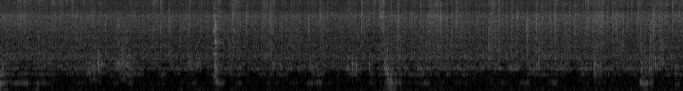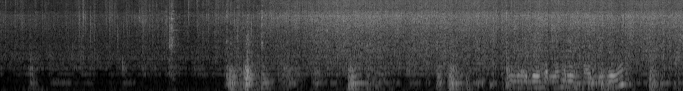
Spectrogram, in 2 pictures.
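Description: Onions, ginger-garlic paste and freshly added green peas frying in hot oil in a steel kadai, sizzling with scattered taps and scrapes of a spoon stirring. About eleven seconds in, the sizzle suddenly grows louder into a steady hiss.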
